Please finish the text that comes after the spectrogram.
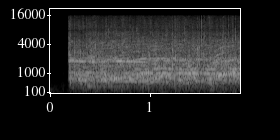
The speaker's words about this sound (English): Come on, man. Come on, man. Round of fucking applause, man.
